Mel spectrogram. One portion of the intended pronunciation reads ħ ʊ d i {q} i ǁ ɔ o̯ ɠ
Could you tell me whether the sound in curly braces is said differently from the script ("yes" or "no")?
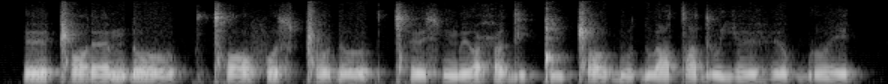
yes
